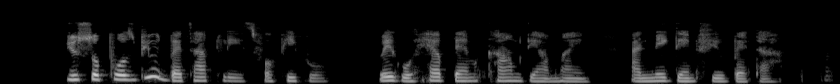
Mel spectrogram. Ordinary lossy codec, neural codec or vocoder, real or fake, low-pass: none; none; real; 7.2 kHz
